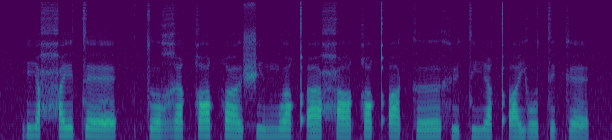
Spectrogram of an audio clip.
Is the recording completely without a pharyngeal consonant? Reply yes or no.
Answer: no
